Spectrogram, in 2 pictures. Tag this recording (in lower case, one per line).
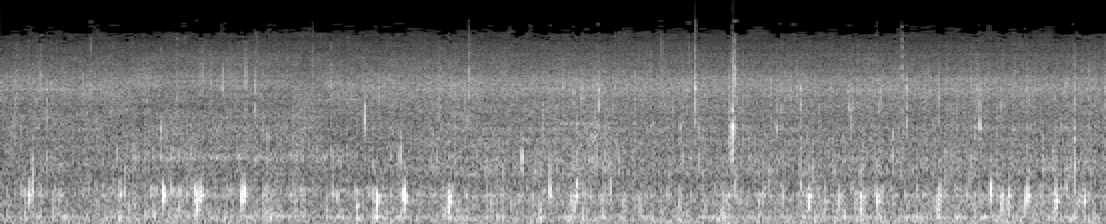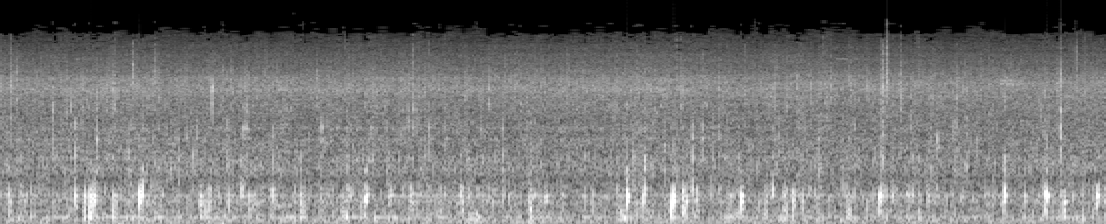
liquid
boiling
